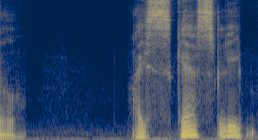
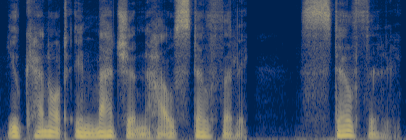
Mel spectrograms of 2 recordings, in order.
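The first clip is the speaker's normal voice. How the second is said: hushed, conspiratorial telling; 8 dB quieter than usual. A narrator's reading. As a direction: draw the listener in, hushed. Narrator describes creeping into the room.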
